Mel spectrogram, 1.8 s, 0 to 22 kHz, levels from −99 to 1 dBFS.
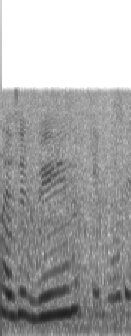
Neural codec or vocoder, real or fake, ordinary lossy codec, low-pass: codec, 16 kHz in and 24 kHz out, 2.2 kbps, FireRedTTS-2 codec; fake; none; 7.2 kHz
